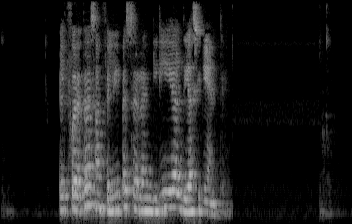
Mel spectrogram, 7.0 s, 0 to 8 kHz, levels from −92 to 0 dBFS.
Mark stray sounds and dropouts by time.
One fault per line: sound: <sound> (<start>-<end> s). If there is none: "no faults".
no faults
